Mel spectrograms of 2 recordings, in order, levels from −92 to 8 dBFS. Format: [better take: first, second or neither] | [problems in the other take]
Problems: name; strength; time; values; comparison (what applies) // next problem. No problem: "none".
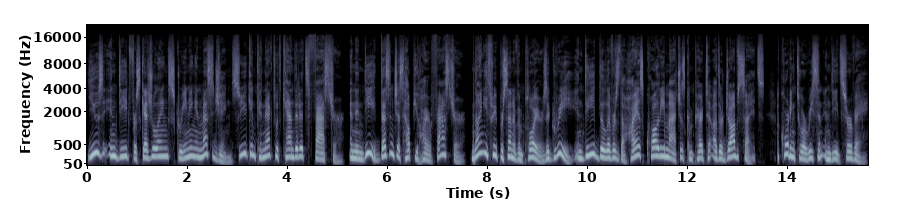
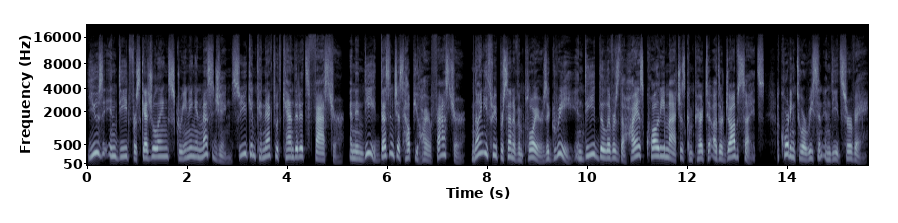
first | thin; somewhat; fading below 500 Hz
